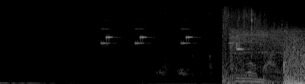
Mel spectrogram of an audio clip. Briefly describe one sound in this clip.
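Short electronic beeps sound.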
